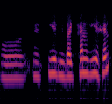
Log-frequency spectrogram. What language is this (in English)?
Assamese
